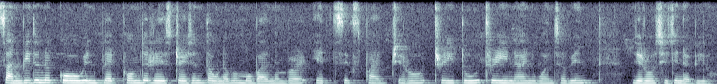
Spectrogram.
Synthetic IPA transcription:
sanbidunɐkowinpletpʰoɾmdɐɾed͡ʒistɾesʰɐntɐwnɐbɐmobajlnɐmbɐɾet̚sikspʰajb̚ziɾot̪ʰɾitut̪ʰɾinajnwɐnseben | ziɾosizinːɐbiju

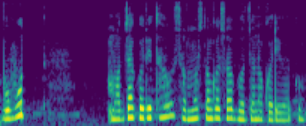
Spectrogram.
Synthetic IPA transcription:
bɔɦut̪ | mɔd͡ʒakɔɾit̪ʰawsɔmɔst̪ɔŋkɔsɔbʱod͡ʒɔnɔkɔɾibaku

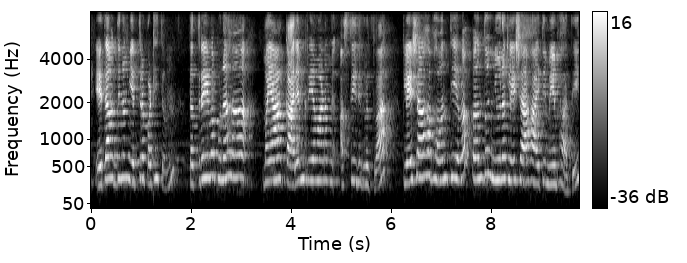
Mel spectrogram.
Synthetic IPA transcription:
eːt̪aːʋɐd̪ːinɐmjɐt̪ɾɐpɐʈʰit̪ɐmt̪ɐt̪ɾeːʋɐpunɐɦɐ̆ | mɐjaːkaːɾjɐmkɾijɐʋaːɳɐmɐst̪iːt̪ikɾut̪ʋa | kleːʂaːɦɐ̆bʱɐʋɐnt̪eːʋɐpɐɾɐnt̪unjuːnɐkleːʂaːɦɐːjt̪imeːbʱaːt̪i

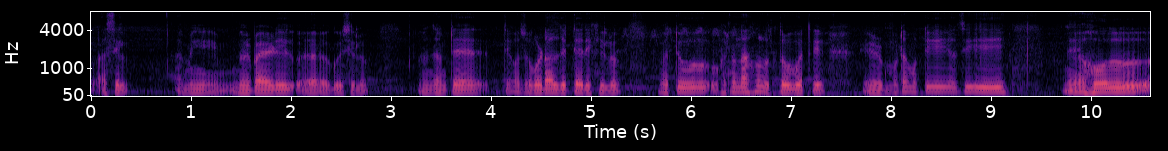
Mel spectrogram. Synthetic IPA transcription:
a̰sil | a̰minujpaiɹiɡo̰jsilʊ̃ | zantɛtɛʊ̃zɔɡɔɹdalzetijadekʰilʊtʊkʰɔtɔnaɦolutːɔɹɡatemɔtamutiazi | ɦol

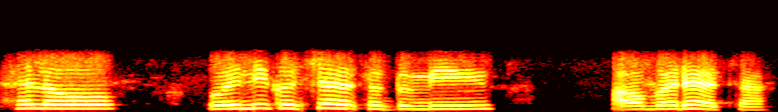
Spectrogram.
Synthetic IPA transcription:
helo | ʋəjniːkəɕeəsat̪um̤iː | aʋbəɾeət͡sa

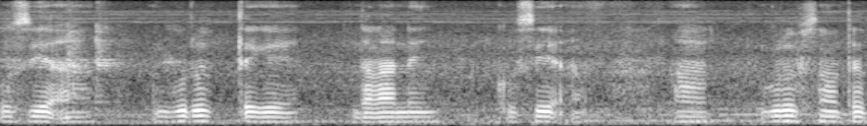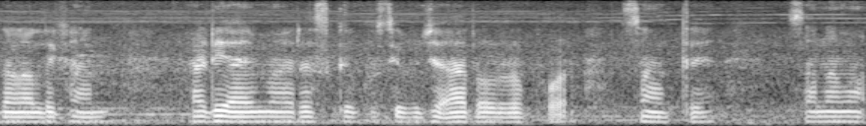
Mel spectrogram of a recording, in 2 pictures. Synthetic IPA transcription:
kusijaʔa | ɡuɾup̚t̪ɛɡɛ | d̪aɽanəɲ | kʰusija̰ʔaː | ɾ | ɡuɾupsãwt̪ɛd̪aɽ̃alɛkʰan | əɖiajmaɾəskəkʰusibud͡ʒʱaʔaɾɔɾɾɔpʰɔ̰ʈ̚ | sãwt̪ɛ | sanamaʔ

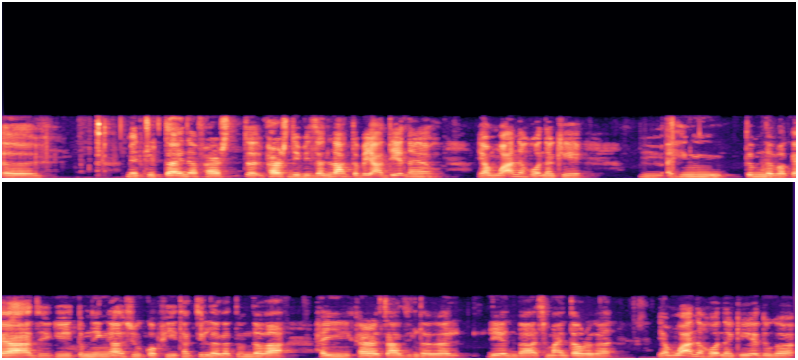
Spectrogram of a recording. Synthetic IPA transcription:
metɾik̚taːjnɐpʰaɾspʰɐɾsdibʱid͡ʒɐnlak̚tɐbɐja̰det̚nɐ | jamwa̰ʔnɐɦot̚nɐkʰi | ɐɦiŋtumdɐβɐkɐjaɐduɡitumniŋːas̬ukopʰitʰak̚t͡ʃilɾɐɡɐtumdɐβɐ | hajkʰaɾɐt͡ʃazilɾɐɡa | lenbɐsɐmajntawɾɐɡɐ | jamwaʔnɐɦot̚nɐkʰiɐduɡɐ

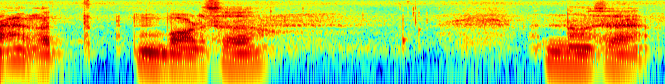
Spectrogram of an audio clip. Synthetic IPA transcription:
aɡʌt̪bʌɽt͡sʰʌ | nʌsa

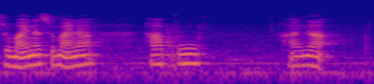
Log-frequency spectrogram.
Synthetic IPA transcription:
sumajnɐsumajnɐ | hapu | hajnɐ

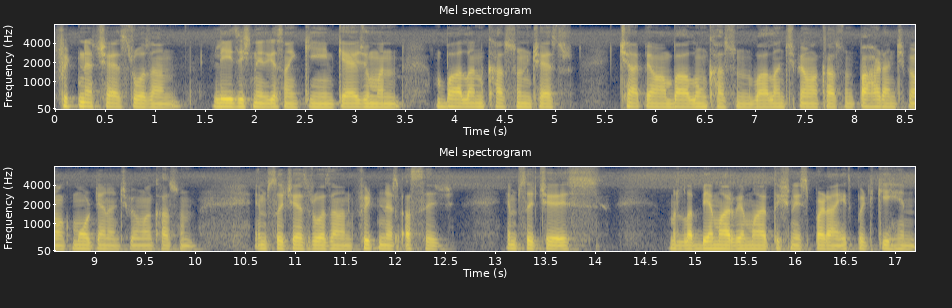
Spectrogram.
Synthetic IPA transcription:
fiʈnest͡ʃʰɐːsɾoːzaːnleːzit͡ʃʰned͡ʒɡɐsãːkiɦinkaːzumɐnbaːlɐnkʰaːsunt͡ʃʰɐs | t͡ʃʰaːpʲɐʋãːbaːlunkʰaːsunbaːlɐnt͡ʃʰi̥pʲeʋãːkʰaːsunpɐɦaːɽɐnt͡ʃʰi̥pʲeʋãːkʰmoːʈeːnɐnt͡ʃʰi̥pʲeʋãːkʰaːsun | imsɨt͡ʃʰɐːsɾoːzaːnfiʈnesɐ̰sɨd͡ʒ | imsɨt͡ʃʰisʲ | mɐt̪lɐbːeːmaːɾbʲeːmaːɾt̪iʃʰnɨsʲpɐɽãːnit̪ʰpɨʈʰkiɦin

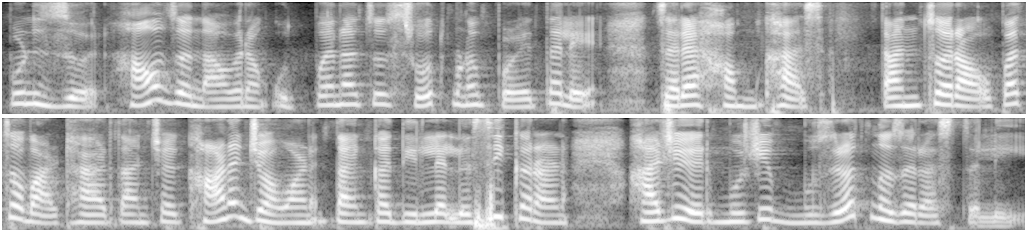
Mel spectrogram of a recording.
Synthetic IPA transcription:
pəːɳd͡zəɾhãwd͡zənaʋɾãŋut̪̚pənat͡sɔsɾot̪m̤əɽũːnpəɭt̪alẽd͡zəɾjahəmkʰast̪ãnt͡sɔɾawpat͡sɔʋaʈʰaɾt̪ãɲt͡ɕakʰaɳd͡ʑəʋəɳt̪ãŋkad̪iljaləsikəɾəɳhad͡ʑeɾm̤əd͡ʑimud͡zɾət̪nəd͡zəɾəst̪lḭ

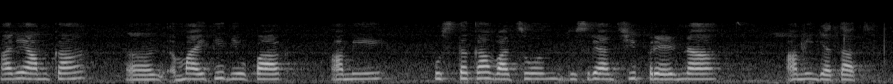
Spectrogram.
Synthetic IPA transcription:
aɽ̃iamkã | maɦit̪iːd̪iwpak | ami | pust̪əkãʋat͡suːnd̪usɾjãt͡ɕiːpɾeɽɳã | a̰miɡʱɛt̪at̪

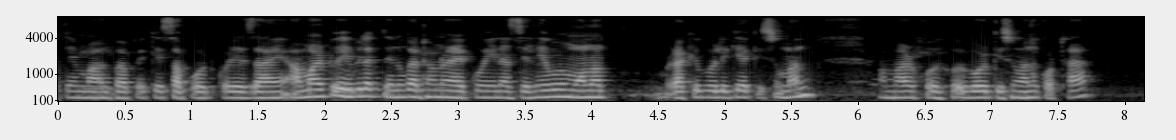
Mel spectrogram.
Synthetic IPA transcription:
atɛmak̚bʱapɛkɛsapoɹtkoɹɛzaja̰maɹtʊejbilak̚tenʊkwadʱɔɹɔnɔɹɛkoenasilxejbʊɹmɔnɔt̚ɹakʰibɔleɡijakisuman | amaɹxojxojbɔɹkisumankɔtʰa

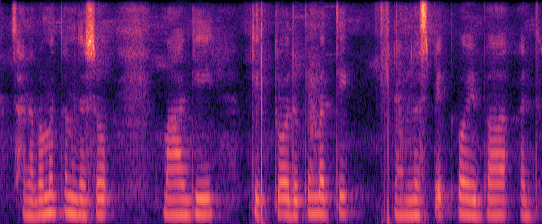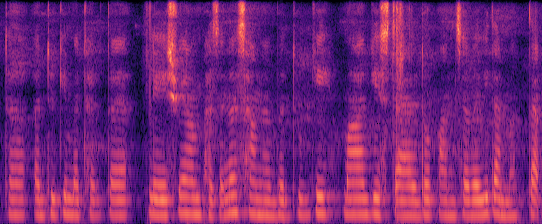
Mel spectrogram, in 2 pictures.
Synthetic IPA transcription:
sanɐbɐmɐtɐmdɐsumaɡikik̚toɐdukːimɐtik̚ | jamnɐspitojbɐːdudɐːduɡimɐtʰɐk̚tɐplesujamɐpʰɐzɐnɐsanɐbɐduɡimaɡistajldopand͡ʒɐbɐɡidɐmɐk̚tɐ

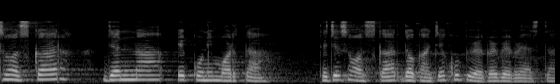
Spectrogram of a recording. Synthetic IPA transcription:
sə̃skaɾd͡ʑɛnːaekːoɽ̃iməɾt̪a | t̪et͡ɕesə̃w̃skaɾd̪ɔɡãt͡ɕekʰuːpiʋɛɡɭeʋɛɡɭɛast̪a

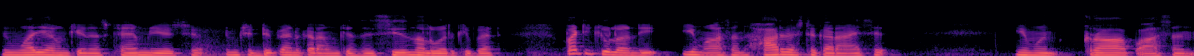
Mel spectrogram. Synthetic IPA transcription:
imʋɐɾiɐmkenɐsfʰeːmliɐt͡ʃʰiimt͡ʃʰiɖipeɳɖkɐɾaːmkens̬ɨnsiːznɐlʋɐɾkipeʈ | pɐɾʈikjulɐɾliimaːsɐnhaːɾʋesʈɨkɐɾãːsi | imɐnkɾaːpaːsɐn

